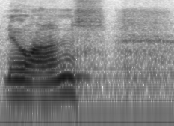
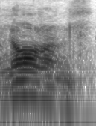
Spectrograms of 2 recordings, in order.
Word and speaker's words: New Orleans: she was down in New Orleans I'm saying it right now New Orleans not New Orleans as they say tonight anyway so I'm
